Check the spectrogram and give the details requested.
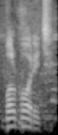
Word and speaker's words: Borici: Bulbboric. See, the accent is on the first part of the name, not not the last.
